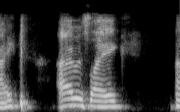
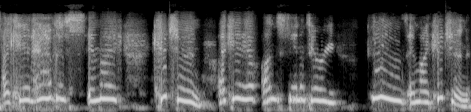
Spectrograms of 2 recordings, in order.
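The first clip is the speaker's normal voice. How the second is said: much higher, shrieking mock scream; screaming head chef; 10 semitones higher than usual. Head chef Tyra screaming about her kitchen, high mock shriek. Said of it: "suddenly she screamed".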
